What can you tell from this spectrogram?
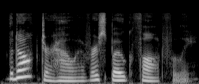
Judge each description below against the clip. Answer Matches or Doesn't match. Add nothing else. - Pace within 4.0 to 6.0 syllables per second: Doesn't match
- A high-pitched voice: Matches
